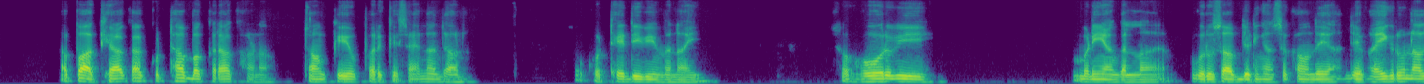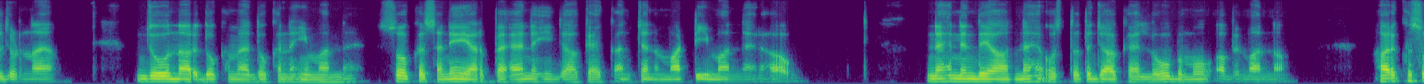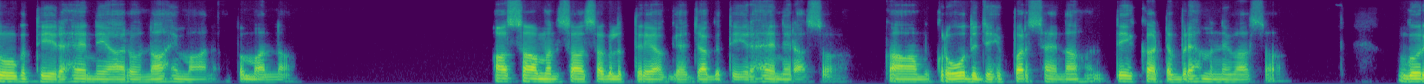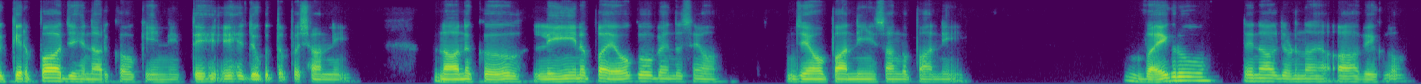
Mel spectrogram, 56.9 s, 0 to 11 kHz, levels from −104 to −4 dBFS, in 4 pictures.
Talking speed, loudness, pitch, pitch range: 115 wpm, -23 LUFS, 105 Hz, 100-110 Hz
